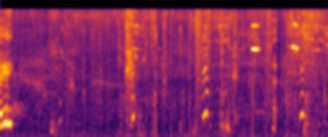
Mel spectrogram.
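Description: Puppies giving a few short, high yips and whimpers through the middle, with some tiny squeaks near the end.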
